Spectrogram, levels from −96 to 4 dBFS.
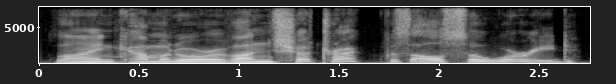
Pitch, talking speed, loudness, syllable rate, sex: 130 Hz, 150 wpm, -15 LUFS, 5.3 syllables/s, male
